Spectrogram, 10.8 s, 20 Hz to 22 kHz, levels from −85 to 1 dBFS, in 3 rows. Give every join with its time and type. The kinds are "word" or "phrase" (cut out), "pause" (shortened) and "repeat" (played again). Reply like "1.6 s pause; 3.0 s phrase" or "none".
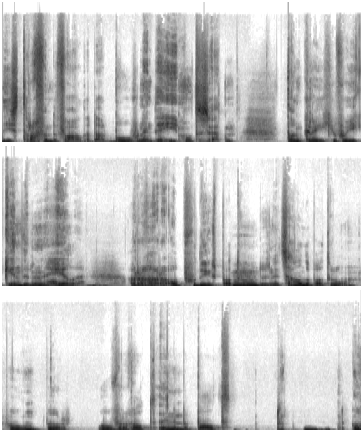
6.3 s phrase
